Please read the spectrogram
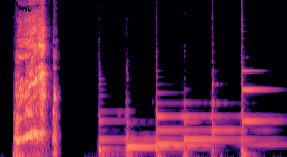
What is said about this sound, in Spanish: Pig.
